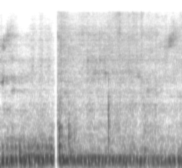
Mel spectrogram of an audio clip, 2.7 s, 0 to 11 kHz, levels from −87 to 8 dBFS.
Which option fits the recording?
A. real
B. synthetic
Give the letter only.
B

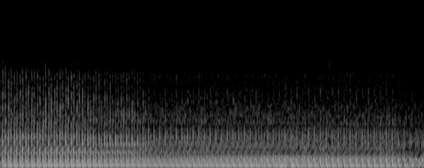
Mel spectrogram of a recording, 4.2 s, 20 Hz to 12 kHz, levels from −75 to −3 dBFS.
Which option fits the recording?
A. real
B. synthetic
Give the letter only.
A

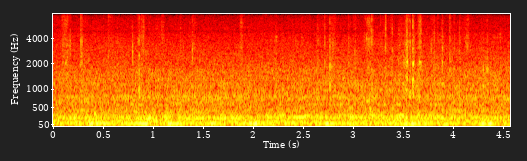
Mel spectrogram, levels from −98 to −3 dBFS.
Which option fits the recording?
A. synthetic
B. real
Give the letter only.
B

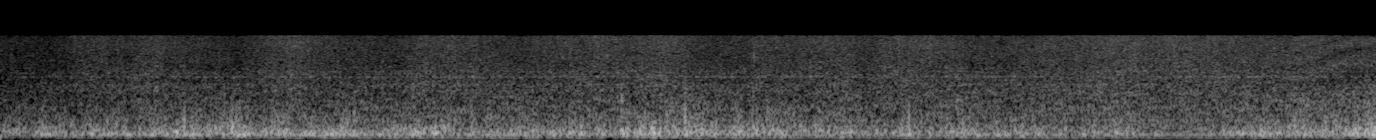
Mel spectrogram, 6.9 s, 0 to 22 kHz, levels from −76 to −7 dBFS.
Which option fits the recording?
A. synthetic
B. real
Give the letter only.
B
